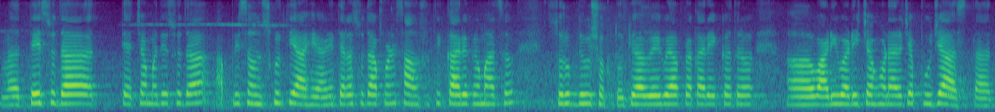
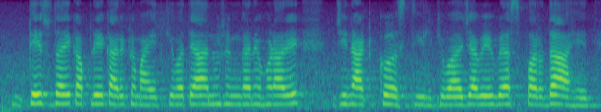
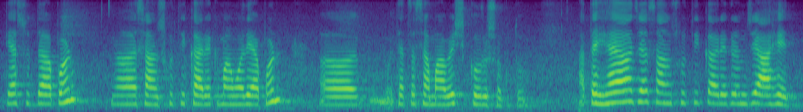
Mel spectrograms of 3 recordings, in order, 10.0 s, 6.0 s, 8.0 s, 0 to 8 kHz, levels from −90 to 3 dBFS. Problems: constant background noise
